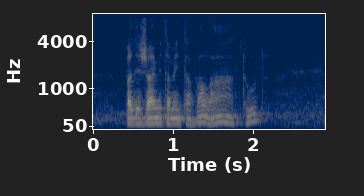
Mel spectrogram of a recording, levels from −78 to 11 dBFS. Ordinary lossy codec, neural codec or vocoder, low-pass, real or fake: none; none; 7.2 kHz; real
